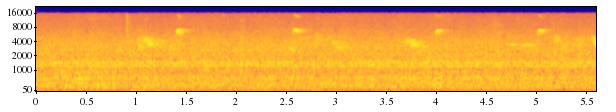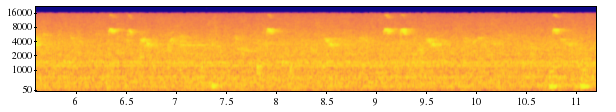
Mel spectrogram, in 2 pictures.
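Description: Small birds chirping, short high notes repeating irregularly about every half second to second and a half, over a steady outdoor hiss.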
